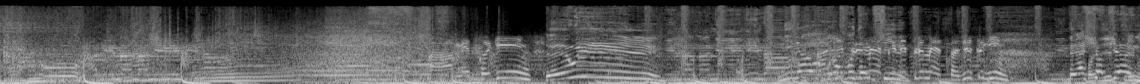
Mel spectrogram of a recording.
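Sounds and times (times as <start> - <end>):
car engine revving as the car starts: 0.0 - 5.4
music: 0.0 - 11.3
speech: 5.0 - 11.3.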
